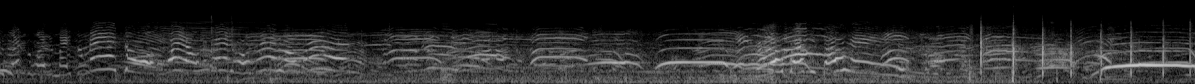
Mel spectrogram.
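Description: Young girls and women shout and cheer outdoors.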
